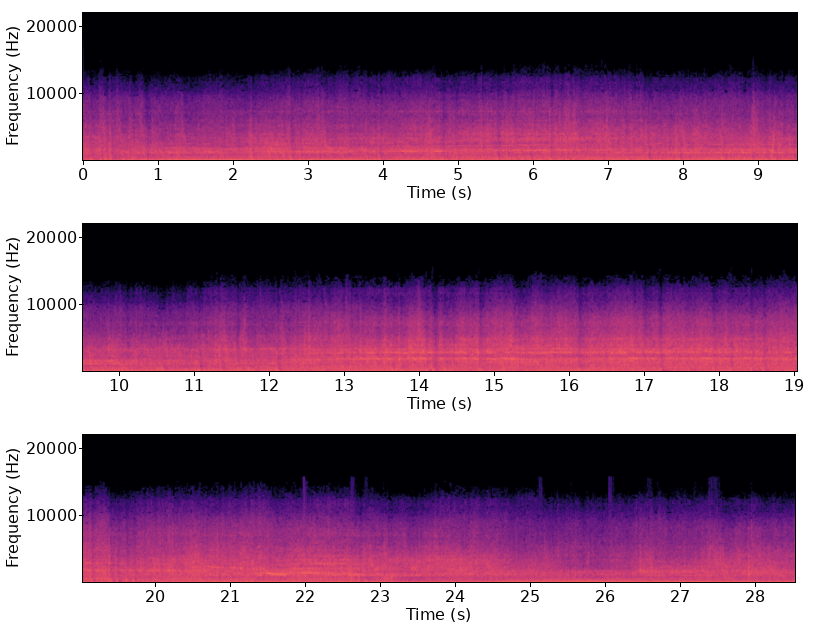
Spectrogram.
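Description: Snowmobile engine running steadily under load as the machine climbs a snowy slope, heard from the rider's seat. The engine note sags about two-thirds of the way through, then picks up again.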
